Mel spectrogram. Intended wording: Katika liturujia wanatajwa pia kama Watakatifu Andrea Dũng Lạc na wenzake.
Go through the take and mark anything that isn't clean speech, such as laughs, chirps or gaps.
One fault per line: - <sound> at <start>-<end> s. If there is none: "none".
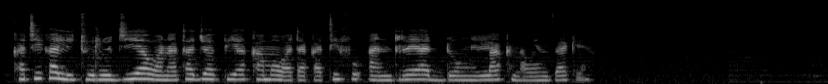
none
